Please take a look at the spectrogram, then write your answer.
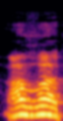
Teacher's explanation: makhrajnya ada di ujung lidah menyentuh ujung gigi seri ya. Adza, keluarkan sedikit ya, zal ujungnya.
